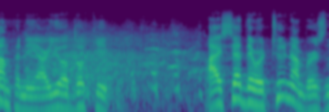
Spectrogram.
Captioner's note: audience laughs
